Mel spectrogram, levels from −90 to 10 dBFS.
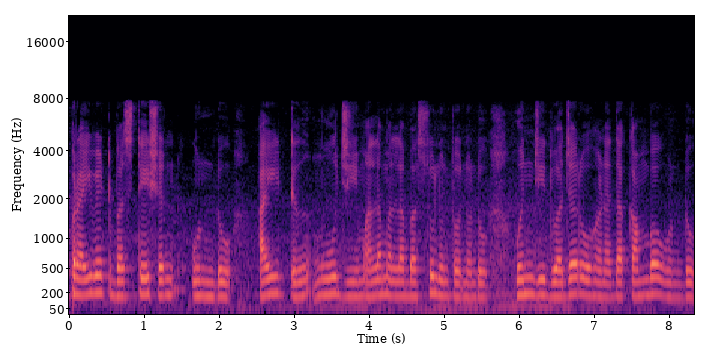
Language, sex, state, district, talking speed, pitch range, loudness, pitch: Tulu, female, Karnataka, Dakshina Kannada, 110 wpm, 160-180 Hz, -25 LUFS, 165 Hz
